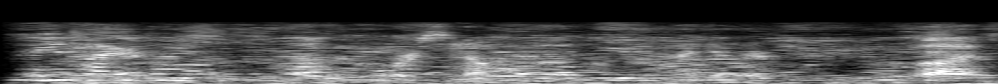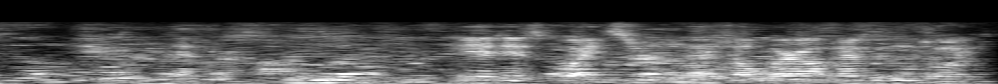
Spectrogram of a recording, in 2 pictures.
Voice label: male synth conv; SiSEC10; underdetermined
